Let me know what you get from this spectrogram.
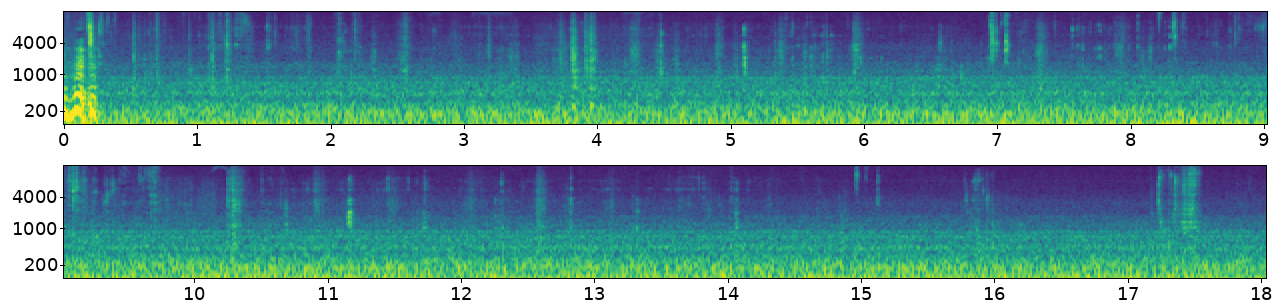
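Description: Close-up chewing and crunching of a crispy fried birria taco dipped in consomé: scattered crisp clicks from the bites, over a steady low hum.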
